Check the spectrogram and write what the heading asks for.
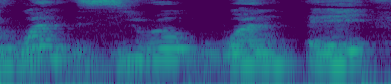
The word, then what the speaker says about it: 101A: Ah, voilà, donc j'étais pas très loin finalement, je disais 101A, donc c'est 101A, donc voilà la vraie prononciation. Vous l'aurez compris en français, ça fait 101 avec la lettre A juste derrière.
